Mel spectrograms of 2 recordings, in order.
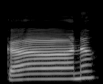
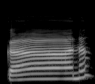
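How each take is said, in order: No difference in how they are said.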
